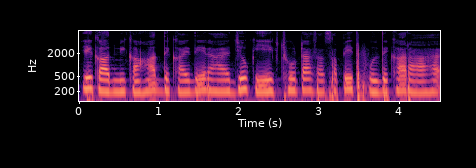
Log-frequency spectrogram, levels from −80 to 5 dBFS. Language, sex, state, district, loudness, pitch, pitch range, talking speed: Hindi, female, Bihar, Purnia, -20 LUFS, 195 Hz, 190-210 Hz, 240 wpm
